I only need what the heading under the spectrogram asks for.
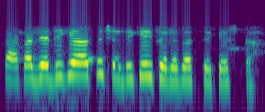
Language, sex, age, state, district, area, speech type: Bengali, female, 30-45, West Bengal, Darjeeling, urban, conversation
